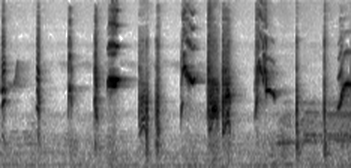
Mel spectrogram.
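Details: Javan myna singing in a varied lure recording meant to draw wild mynas and young birds closer: spaced sharp clicks and chirps, harsh squawking bursts, and a clear rising whistle near the end.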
